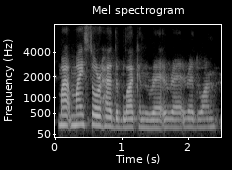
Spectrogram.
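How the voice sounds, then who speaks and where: A woman's voice: lowish voice, fairly even intonation, moderate pace, a bit bright, highs cut off, a little hiss or hum. A young adult woman livestreaming, chatting casually with her viewers in a gushing, exclamatory way, often stumbling and restarting her words. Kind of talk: casual chat with live viewers.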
